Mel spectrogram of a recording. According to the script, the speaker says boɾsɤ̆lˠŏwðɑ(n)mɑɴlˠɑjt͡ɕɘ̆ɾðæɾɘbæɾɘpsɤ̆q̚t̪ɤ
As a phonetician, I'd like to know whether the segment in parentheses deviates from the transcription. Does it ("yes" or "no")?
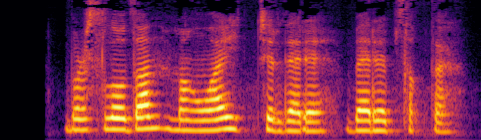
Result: no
